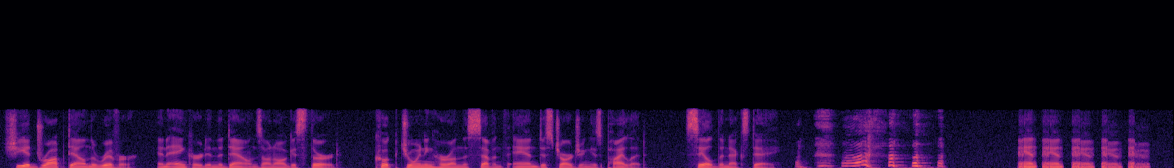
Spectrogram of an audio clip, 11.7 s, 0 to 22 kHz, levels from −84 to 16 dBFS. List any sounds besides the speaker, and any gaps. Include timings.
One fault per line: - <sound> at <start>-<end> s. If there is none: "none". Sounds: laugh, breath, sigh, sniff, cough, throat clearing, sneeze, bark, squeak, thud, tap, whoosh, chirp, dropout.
- laugh at 8.0-9.5 s
- laugh at 10.2-11.5 s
